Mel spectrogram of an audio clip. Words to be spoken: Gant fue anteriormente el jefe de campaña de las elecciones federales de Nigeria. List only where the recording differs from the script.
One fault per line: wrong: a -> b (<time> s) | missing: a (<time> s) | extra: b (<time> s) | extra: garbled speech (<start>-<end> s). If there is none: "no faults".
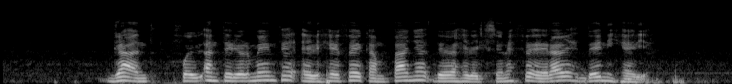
no faults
